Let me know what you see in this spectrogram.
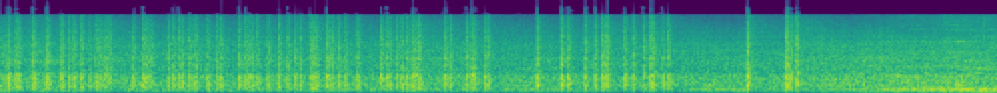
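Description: Fireworks and road firecrackers going off in a dense, rapid crackle of bangs. The bangs thin a little about five seconds in, with a few louder single reports.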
